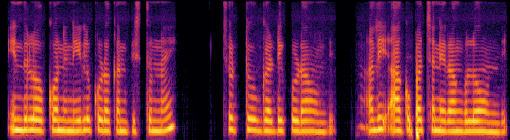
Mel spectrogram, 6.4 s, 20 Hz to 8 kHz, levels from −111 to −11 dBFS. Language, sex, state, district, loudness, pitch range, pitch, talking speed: Telugu, female, Telangana, Mahabubabad, -22 LUFS, 215-235 Hz, 225 Hz, 120 wpm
